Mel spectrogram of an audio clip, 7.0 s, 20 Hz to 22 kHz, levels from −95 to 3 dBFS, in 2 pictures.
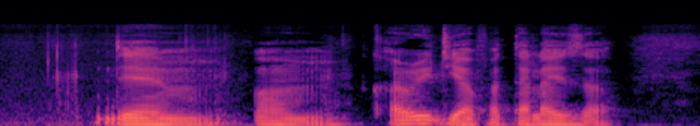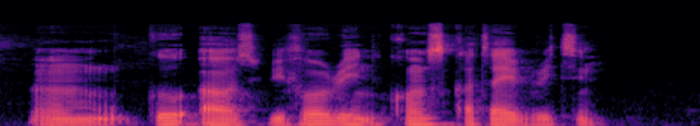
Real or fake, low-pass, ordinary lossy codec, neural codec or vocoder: real; 9.9 kHz; none; none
